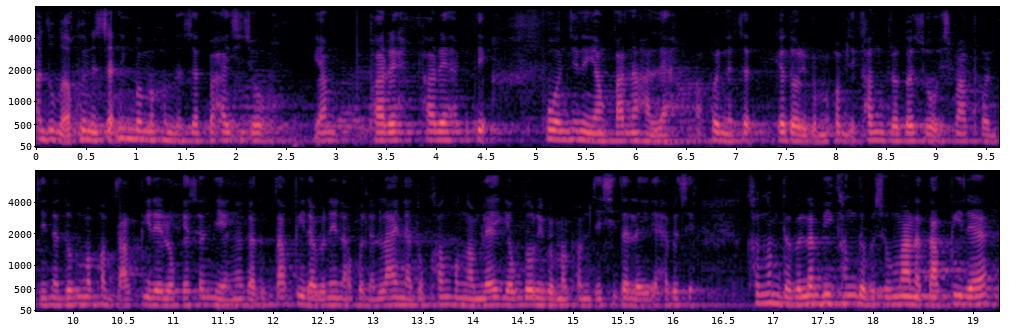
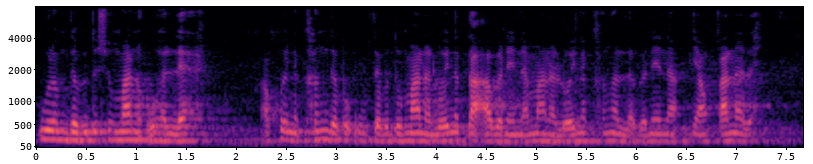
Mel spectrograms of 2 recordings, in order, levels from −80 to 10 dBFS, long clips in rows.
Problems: background sounds at intervals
